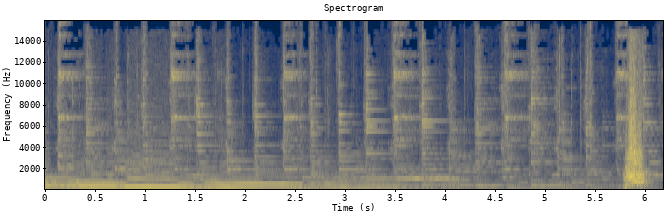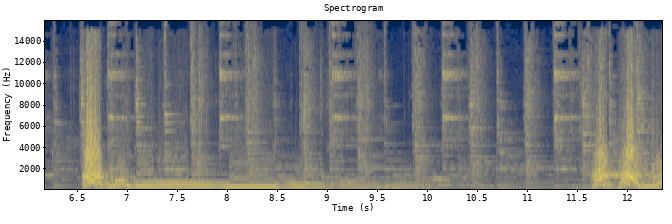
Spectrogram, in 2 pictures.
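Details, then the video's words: Dog howling in long, slowly falling drawn-out notes, broken by two short sharp yelps midway and another outburst at the end, with continuous plucked-string music underneath. "How to stop Howling and barking in dogs"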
